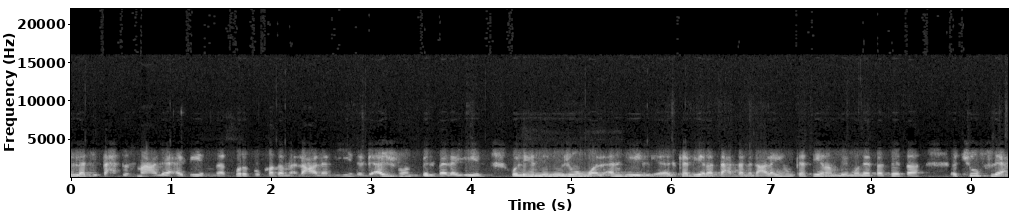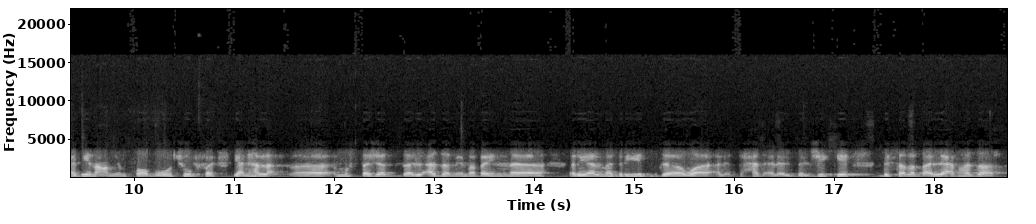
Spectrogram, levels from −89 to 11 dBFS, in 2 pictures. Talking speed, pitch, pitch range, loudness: 115 wpm, 160 Hz, 150-185 Hz, -16 LUFS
